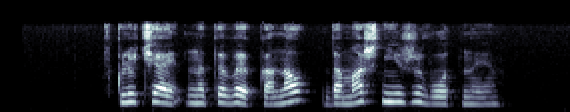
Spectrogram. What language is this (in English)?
Russian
